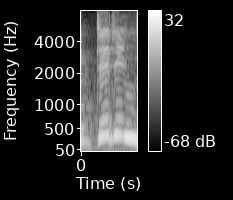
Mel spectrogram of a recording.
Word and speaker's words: didn't: So I didn't do it. I didn't do it. I didn't do it. I didn't do it. So the last letter is N, and I skip the T in didn't.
